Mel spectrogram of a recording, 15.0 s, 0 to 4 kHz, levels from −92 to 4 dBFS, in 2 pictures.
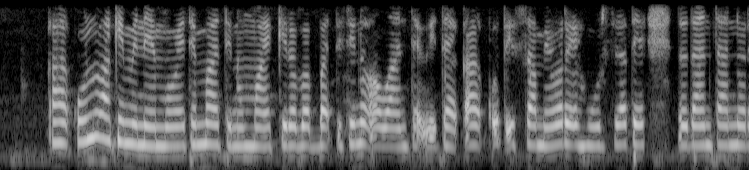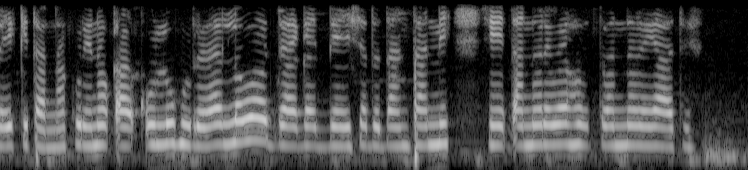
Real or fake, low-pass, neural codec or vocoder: real; 3.6 kHz; none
